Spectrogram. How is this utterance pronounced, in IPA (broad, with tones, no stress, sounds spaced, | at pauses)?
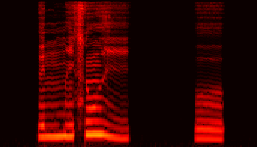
ɪ˨ n m ĩ˨ s ũ˦ ɣ i˨ | ʊ˨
